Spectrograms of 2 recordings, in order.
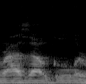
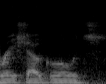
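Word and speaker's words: Ra's al Ghul: that's the big thing Raz Al ghula Ray shouts whichever way you want to pronounce it he's coming into Starling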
